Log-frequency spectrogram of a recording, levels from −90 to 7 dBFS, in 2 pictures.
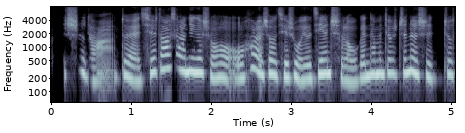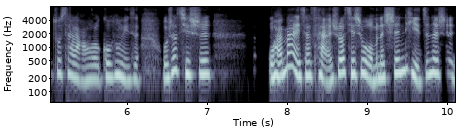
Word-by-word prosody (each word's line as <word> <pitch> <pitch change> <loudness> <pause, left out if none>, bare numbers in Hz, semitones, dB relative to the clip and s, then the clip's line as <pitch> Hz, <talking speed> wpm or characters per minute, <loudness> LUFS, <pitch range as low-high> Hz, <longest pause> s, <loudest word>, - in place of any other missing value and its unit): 是 265 +3 -5
的， 215 +2 -7
对。 200 -7 -1
其 180 - -10
实 - - 0
当 325 +3 0
下 330 -3 -2
那 285 0 +4
个 275 0 +4
时 265 -5 -5
候， 205 -1 -1
我 200 +1 -2
后 340 +10 -4
来 290 -6 +2
说 250 0 +1
其 220 -2 -1
实 220 - -4
我 190 - -2
就 195 - -2
坚 250 +6 +2
持 255 - -3
了， 175 -2 -3
我 170 - -6
跟 210 +3 -1
他 245 - +2
们 250 0 +3
就 260 +1 -3
真 270 +2 -2
的 285 - +3
是 235 -4 -3
就 250 - -3
坐 255 +2 -5
下 245 -1 -4
来 220 - 0
了 200 - -1
好 175 +1 -4
好 195 0 -4
沟 220 +3 -2
通 235 +1 +2
了 205 - -1
一 - - -6
下。 195 +1 -7 0.3
我 205 - 0
说 295 +8 +2
其 270 -3 +1
实 250 0 +1 0.7
我 210 - +2
还 220 - +6
卖 370 +10 +4
了 - - +5
一 - - +4
下 235 +1 +1
惨， 235 -5 0
说 260 +6 +5
其 260 -2 +1
实 255 +1 +2
我 240 -6 +4
们 190 +2 -1
的 210 - +4
身 265 +6 +3
体 260 - +2
真 240 +8 -2
的 265 0 +4
是 250 - -7
240 Hz, 380 characters per minute, -18 LUFS, 205-260 Hz, 0.7 s, 还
